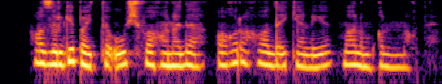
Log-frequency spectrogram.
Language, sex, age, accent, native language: Uzbek, female, 19-29, Samarqand, Uzbek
